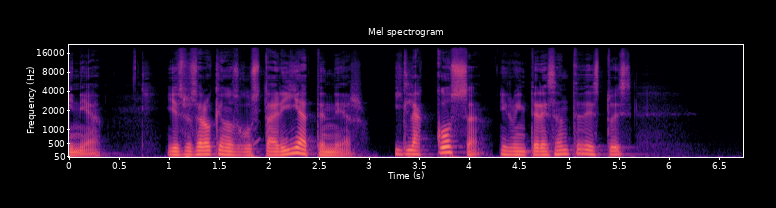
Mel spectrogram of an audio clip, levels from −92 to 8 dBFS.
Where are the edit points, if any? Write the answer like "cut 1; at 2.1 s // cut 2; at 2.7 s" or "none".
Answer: cut 1; at 3.1 s // cut 2; at 4.2 s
